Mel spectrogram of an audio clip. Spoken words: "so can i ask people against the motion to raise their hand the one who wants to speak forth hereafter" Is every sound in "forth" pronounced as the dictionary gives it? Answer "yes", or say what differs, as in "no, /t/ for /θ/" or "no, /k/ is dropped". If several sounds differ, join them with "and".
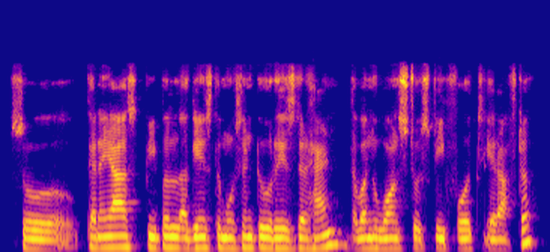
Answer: no, /t/ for /θ/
